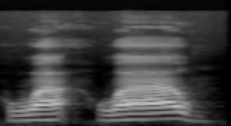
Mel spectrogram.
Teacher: Waw, c'est les lèvres, mais arrondies.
